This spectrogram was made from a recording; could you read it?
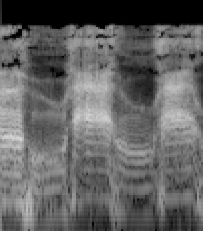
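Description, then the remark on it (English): A voice imitates a hard-working man snoring in his sleep with three loud, rasping, drawn-out breaths in a steady rhythm, each a low guttural rumble rising into a buzzy nasal snort, with brief pauses between. “When a hard working man lie down to sleep, what do you expect? You got to play some music in your sleep.”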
